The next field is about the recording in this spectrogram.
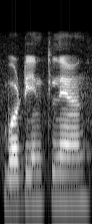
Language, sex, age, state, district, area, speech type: Goan Konkani, male, 30-45, Goa, Murmgao, rural, spontaneous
